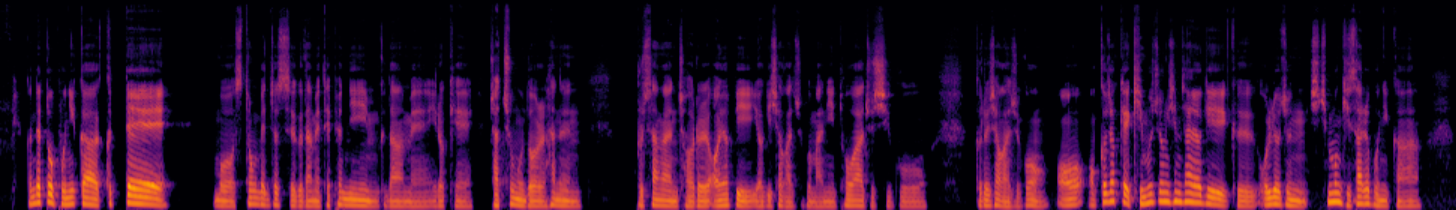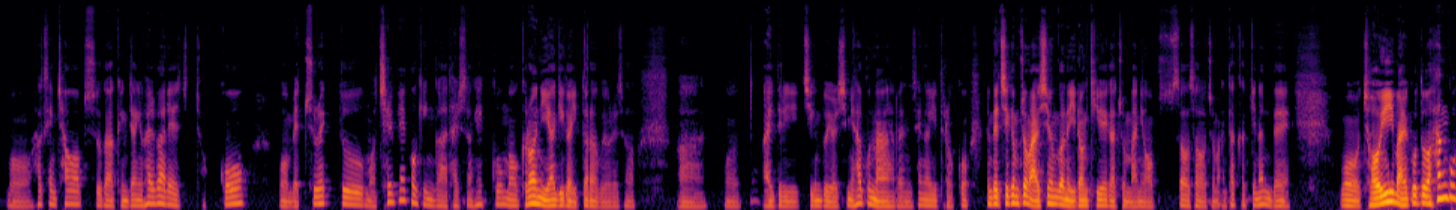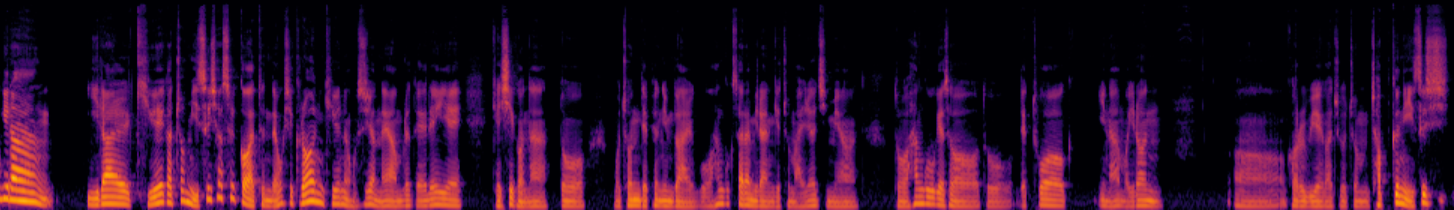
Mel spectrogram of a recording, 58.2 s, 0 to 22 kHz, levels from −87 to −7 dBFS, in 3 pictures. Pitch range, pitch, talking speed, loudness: 90-125 Hz, 100 Hz, 285 characters per minute, -32 LUFS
